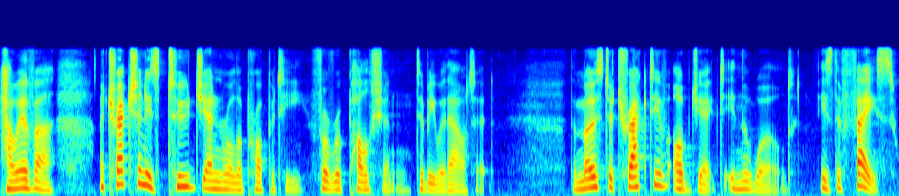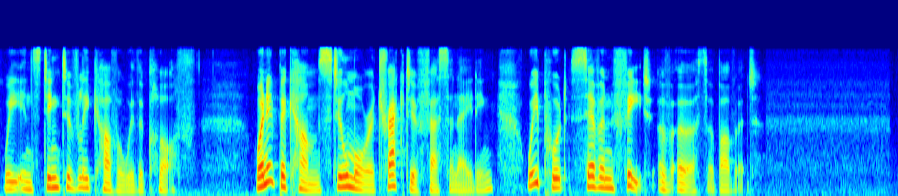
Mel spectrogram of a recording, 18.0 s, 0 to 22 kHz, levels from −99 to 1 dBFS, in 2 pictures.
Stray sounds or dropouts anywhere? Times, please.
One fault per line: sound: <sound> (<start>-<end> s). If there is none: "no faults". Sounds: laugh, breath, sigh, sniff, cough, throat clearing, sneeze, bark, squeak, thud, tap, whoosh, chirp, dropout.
no faults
